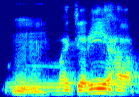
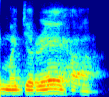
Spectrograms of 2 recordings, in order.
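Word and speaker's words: مجراها: Nah, nanti ada lagi di surat Hud itu memiringkan kasroh, majreha. Ya, itu bacanya menjadi jadi bukan majriha, jadi majreha.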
